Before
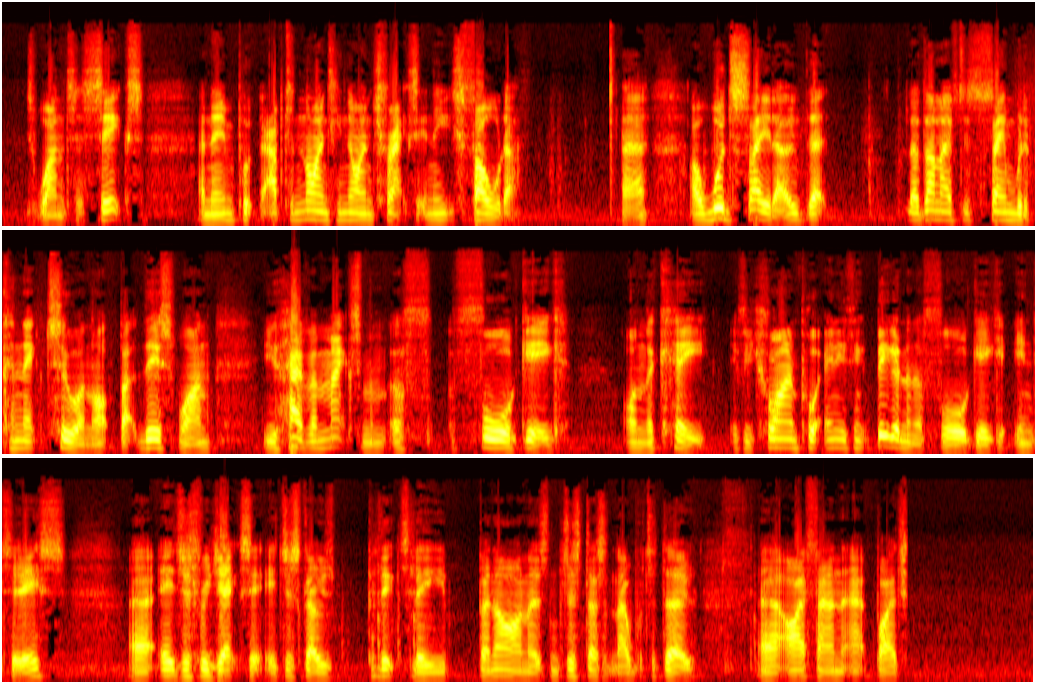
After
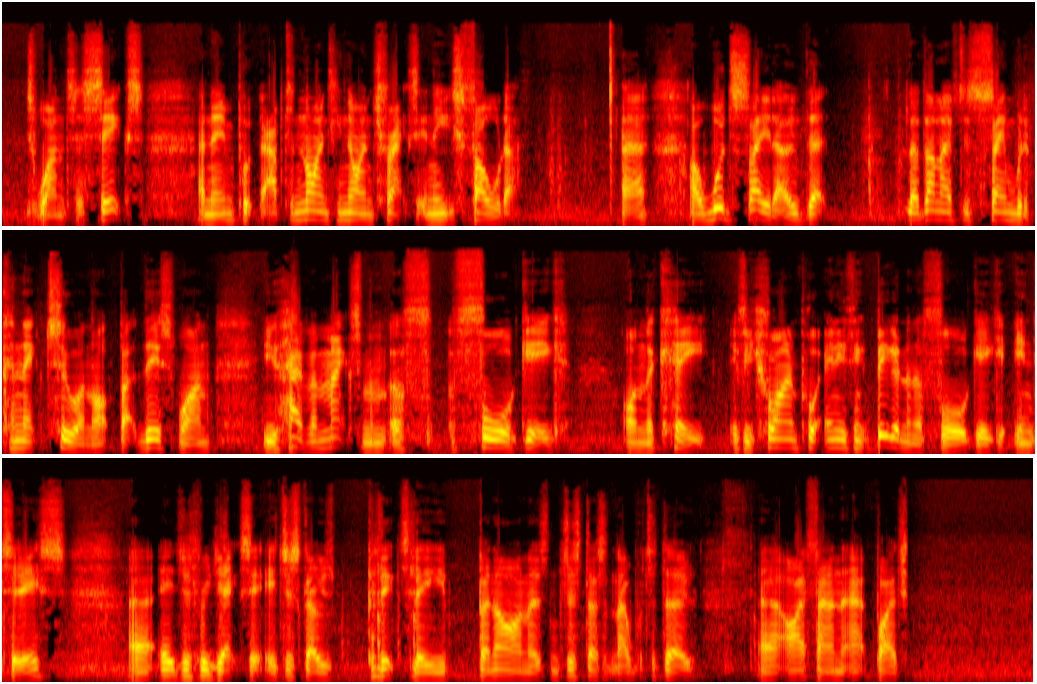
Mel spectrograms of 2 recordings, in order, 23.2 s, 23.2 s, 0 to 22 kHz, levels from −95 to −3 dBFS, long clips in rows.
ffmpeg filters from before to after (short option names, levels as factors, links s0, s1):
-filter_complex "[0:a]asettb=1/sr,asplit=3[s0][s1][s2];[s0]atrim=end=16.514[s3];[s1]atrim=start=16.51:end=17.17,asetpts=PTS-STARTPTS,afade=t=in:d=0.004:c=qsin,afade=t=out:st=0.656:d=0.004:c=qsin,tiltshelf=f=860:g=7[s4];[s2]atrim=start=17.166[s5];[s3][s4]acrossfade=d=0.004:c1=hsin:c2=qsin[s6];[s6][s5]acrossfade=d=0.004:c1=qsin:c2=hsin,asplit=3[s7][s8][s9];[s7]atrim=end=19.63,asetpts=PTS-STARTPTS,afade=t=out:st=19.38:d=0.25:silence=0.316228[s10];[s8]atrim=start=19.63:end=21.39,asetpts=PTS-STARTPTS,volume=0.316[s11];[s9]atrim=start=21.39,asetpts=PTS-STARTPTS,afade=t=in:d=0.25:silence=0.316228[s12];[s10][s11][s12]concat=n=3:v=0:a=1,lowshelf=f=160:g=-8.5,acompressor=threshold=0.0178:ratio=5,volume=1.5"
